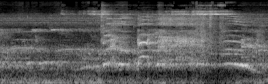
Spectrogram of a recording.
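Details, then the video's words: Neighbours' rooster crowing in the morning, one of several heard daily: a drawn-out, harmonic crow swelling then trailing off over about a second and a half, heard at some distance over steady background hiss. "pakinggan natin ang pagtilaok ng mga manok"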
